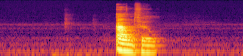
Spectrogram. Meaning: first-person singular dependent-clause present indicative of aanvullen
- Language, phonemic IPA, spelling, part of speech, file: Dutch, /ˈaɱvʏl/, aanvul, verb, Nl-aanvul.ogg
